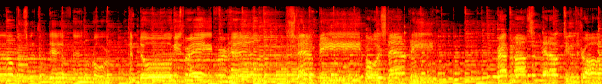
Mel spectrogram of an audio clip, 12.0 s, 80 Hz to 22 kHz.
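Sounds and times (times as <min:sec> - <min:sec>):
country song with band: 0:00.0 - 0:12.0.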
